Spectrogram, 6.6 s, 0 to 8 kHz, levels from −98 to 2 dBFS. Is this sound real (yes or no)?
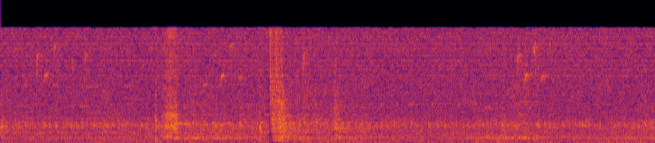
no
